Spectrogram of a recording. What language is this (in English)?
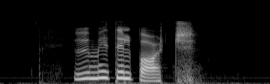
Norwegian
